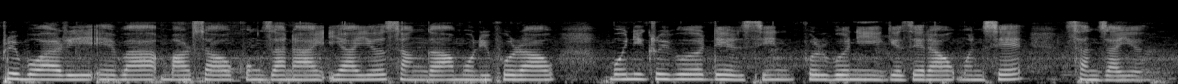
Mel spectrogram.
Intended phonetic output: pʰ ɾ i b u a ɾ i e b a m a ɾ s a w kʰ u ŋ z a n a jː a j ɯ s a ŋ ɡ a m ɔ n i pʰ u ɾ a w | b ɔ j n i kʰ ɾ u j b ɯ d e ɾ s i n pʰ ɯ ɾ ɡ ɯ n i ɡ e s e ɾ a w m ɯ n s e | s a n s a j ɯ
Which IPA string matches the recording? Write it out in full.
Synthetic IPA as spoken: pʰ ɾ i b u a ɾ i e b a m a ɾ s a w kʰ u ŋ z a n a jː a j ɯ s a ŋ ɡ a m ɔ n i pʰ u ɾ a w | b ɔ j n i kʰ ɾ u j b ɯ d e ɾ s i n pʰ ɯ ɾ b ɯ n i ɡ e z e ɾ a w m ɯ n s e | s a n z a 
